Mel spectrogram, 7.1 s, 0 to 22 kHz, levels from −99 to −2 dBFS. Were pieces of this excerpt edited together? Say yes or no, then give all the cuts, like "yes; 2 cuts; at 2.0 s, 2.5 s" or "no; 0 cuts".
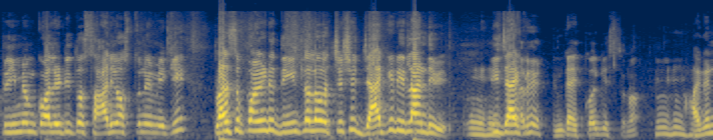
yes; 1 cut; at 5.2 s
